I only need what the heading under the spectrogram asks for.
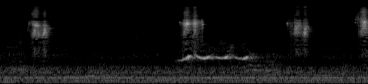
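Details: Baby house sparrow hand-fed indoors, uttering rough high chirps in bursts, with a person's wavering trilled whistle in the middle.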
